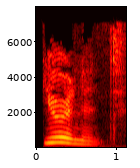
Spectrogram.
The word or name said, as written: urinant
